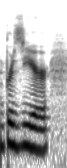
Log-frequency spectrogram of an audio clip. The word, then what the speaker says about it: brazier: However, ahead, fire burns in a brazier, suggesting this place has been recently inhabited. The brazier... is that how you pronounce it? Brazier? Brazier is like a bra.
